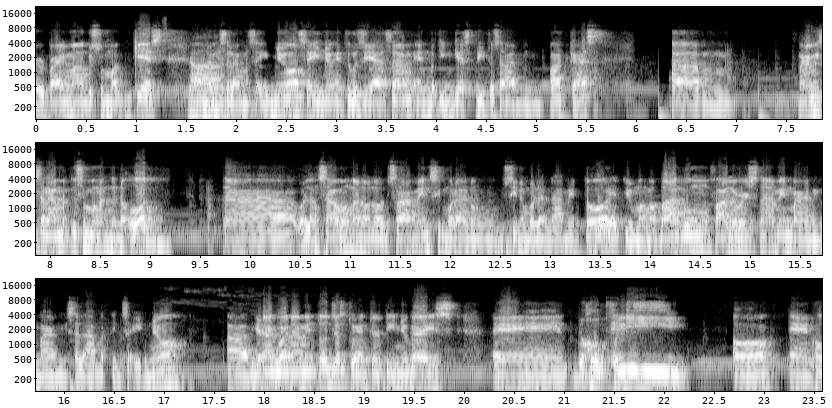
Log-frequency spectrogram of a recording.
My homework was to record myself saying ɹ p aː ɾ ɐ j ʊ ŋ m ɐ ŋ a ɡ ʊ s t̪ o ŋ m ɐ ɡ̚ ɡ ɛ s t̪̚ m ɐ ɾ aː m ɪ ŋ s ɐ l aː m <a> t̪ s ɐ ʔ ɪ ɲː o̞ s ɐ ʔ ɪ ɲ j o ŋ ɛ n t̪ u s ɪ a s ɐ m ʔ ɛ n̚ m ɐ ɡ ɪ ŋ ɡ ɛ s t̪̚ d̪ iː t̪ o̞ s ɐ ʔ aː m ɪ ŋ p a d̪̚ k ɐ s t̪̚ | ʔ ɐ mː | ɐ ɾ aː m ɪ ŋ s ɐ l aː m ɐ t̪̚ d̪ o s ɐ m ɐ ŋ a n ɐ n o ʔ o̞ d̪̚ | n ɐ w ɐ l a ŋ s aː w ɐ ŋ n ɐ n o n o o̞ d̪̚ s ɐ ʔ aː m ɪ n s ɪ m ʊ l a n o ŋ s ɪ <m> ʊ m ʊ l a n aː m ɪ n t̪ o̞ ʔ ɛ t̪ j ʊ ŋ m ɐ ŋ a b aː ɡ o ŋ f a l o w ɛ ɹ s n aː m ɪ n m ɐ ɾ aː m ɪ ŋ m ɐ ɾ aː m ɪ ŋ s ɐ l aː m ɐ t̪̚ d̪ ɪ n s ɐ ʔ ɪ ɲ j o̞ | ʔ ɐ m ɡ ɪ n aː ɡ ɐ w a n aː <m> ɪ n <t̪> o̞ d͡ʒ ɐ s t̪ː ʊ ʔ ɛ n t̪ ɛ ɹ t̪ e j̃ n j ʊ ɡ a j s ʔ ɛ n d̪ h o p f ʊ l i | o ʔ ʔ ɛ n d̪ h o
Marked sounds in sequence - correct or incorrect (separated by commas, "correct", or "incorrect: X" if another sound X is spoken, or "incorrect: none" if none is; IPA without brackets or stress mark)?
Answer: incorrect: ɐ, incorrect: n, correct, correct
